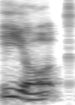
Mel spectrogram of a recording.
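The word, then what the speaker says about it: Eyot: made aware of the chizik eight which is pronounced eot or so it's spelled no it is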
